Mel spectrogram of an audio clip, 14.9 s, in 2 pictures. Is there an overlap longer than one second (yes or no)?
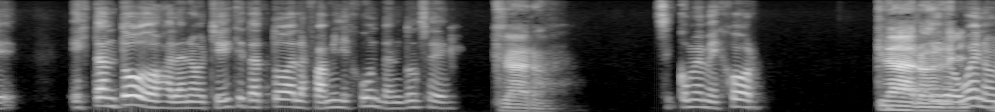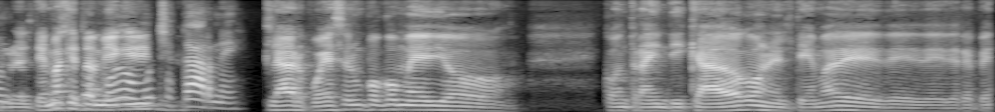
yes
